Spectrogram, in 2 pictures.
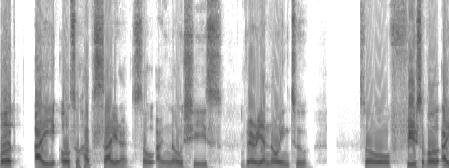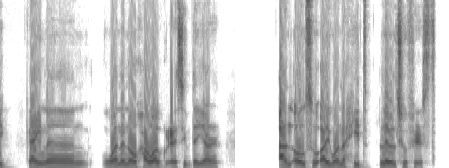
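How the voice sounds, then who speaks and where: A man with a non-native accent speaks at a medium pitch and a fairly slow pace. His tone is dark and mellow, and his intonation is monotone and flat. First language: not English. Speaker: player being coached. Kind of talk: coaching session. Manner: halting.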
